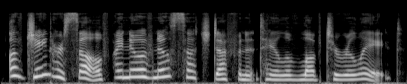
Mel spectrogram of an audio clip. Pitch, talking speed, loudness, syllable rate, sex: 275 Hz, 205 wpm, -17 LUFS, 5.4 syllables/s, female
